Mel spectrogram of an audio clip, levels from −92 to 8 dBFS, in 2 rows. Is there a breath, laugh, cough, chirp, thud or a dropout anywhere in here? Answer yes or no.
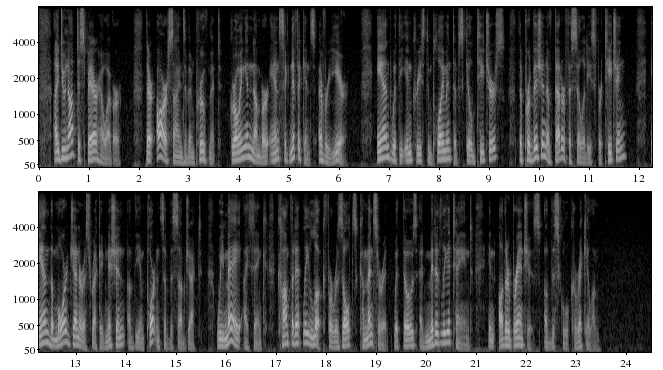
no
